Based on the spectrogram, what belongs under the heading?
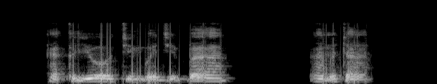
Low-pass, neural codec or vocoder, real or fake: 7.2 kHz; vocoder, 44.1 kHz, 128 mel bands every 512 samples, BigVGAN v2; fake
